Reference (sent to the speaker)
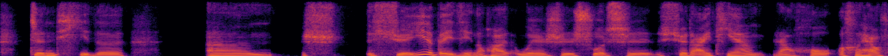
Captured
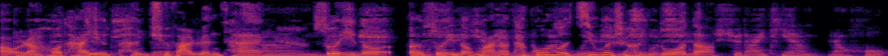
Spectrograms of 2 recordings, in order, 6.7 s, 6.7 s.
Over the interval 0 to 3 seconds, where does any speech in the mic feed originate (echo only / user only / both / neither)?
both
